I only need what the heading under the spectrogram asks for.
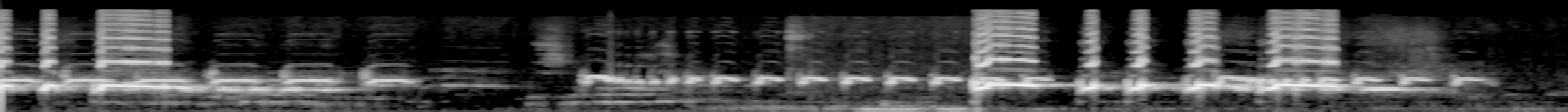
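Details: Zebra dove of the Bangkok type (perkutut) singing vigorously: loud crackling coos, a pause, then a long run of rapid, evenly spaced hooked notes. Harsh burry phrases come again, mixed with more quick bubbling coos.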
